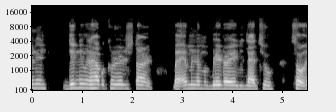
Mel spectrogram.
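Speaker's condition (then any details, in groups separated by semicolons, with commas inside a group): Cerebral palsy; mild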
